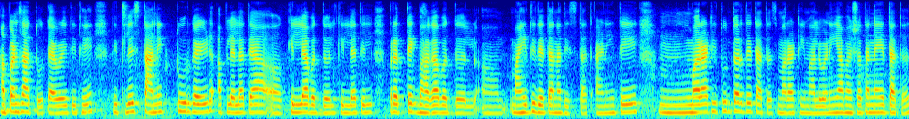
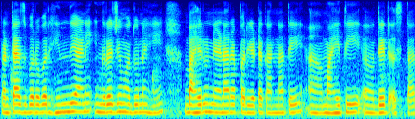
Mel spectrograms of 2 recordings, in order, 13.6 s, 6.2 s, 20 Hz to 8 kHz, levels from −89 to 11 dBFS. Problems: none marked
